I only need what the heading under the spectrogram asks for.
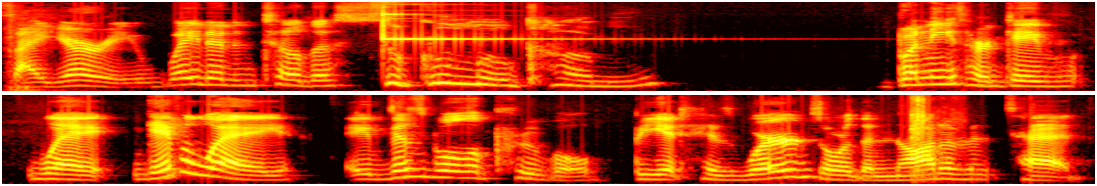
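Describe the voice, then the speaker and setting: Theatrical, slow-paced woman narrator. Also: medium pitch, lively intonation, background noise. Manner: theatrical, drawn-out phrasing. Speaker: narrator of a comic dramatic reading. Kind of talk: mock-dramatic fan fiction narration with asides.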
